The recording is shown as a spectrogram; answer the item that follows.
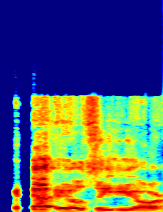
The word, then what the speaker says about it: Kilzer: Yeah, Kilzer. Hang on a second. I'll show you what it looks like. Yeah, spell it again.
